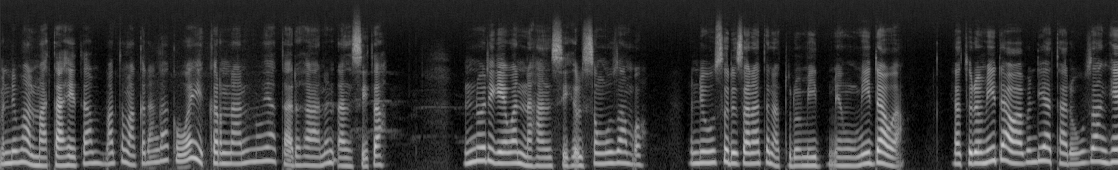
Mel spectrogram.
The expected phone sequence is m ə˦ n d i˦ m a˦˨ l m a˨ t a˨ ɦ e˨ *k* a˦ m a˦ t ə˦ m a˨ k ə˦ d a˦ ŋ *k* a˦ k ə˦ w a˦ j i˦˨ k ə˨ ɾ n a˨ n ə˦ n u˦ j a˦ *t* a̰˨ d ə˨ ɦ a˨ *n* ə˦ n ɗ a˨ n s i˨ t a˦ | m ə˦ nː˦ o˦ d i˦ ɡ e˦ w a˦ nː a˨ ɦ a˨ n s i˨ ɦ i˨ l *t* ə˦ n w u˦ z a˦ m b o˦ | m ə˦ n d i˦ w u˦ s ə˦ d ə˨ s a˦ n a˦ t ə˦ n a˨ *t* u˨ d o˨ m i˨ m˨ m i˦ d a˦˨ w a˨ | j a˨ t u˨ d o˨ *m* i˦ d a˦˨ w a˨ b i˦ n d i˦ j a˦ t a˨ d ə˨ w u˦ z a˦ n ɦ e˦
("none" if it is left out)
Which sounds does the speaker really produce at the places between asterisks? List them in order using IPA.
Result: t, ɡ, t, n, s, t, m

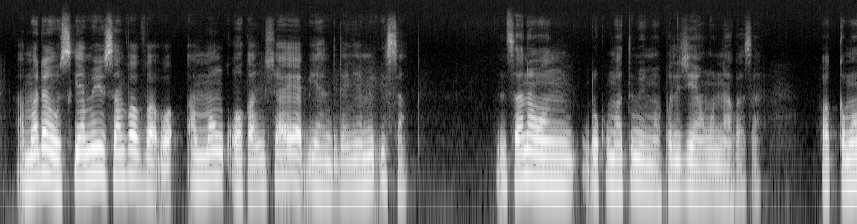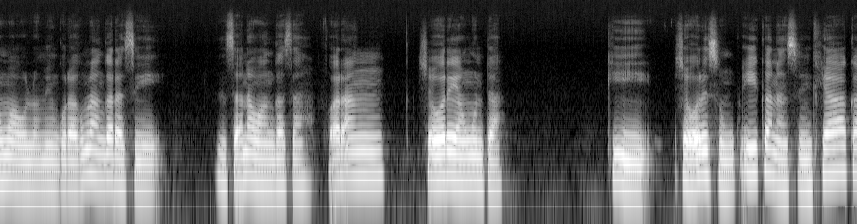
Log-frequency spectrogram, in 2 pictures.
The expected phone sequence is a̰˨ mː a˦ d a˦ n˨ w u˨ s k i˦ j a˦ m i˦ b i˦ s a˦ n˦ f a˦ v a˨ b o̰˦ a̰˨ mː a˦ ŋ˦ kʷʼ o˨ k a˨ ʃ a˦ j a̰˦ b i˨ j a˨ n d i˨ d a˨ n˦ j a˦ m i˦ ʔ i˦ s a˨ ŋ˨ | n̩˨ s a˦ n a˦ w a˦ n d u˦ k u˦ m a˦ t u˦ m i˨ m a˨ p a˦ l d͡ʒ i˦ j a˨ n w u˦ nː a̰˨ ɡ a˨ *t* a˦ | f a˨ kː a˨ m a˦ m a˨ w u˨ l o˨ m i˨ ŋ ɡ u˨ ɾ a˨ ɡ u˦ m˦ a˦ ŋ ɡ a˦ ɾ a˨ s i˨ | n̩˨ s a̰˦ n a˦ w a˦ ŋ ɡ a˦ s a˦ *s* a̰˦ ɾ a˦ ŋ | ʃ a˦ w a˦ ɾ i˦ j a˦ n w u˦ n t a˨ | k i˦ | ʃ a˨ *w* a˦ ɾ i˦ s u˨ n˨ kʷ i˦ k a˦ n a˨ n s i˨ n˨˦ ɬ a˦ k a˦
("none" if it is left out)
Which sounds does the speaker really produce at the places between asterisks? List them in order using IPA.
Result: s, f, w

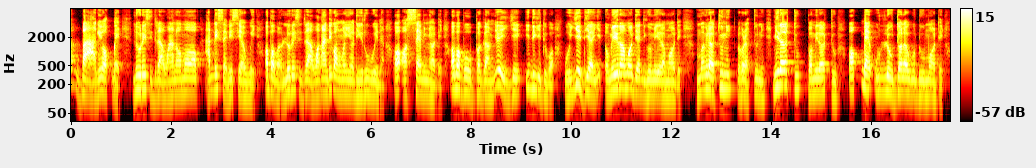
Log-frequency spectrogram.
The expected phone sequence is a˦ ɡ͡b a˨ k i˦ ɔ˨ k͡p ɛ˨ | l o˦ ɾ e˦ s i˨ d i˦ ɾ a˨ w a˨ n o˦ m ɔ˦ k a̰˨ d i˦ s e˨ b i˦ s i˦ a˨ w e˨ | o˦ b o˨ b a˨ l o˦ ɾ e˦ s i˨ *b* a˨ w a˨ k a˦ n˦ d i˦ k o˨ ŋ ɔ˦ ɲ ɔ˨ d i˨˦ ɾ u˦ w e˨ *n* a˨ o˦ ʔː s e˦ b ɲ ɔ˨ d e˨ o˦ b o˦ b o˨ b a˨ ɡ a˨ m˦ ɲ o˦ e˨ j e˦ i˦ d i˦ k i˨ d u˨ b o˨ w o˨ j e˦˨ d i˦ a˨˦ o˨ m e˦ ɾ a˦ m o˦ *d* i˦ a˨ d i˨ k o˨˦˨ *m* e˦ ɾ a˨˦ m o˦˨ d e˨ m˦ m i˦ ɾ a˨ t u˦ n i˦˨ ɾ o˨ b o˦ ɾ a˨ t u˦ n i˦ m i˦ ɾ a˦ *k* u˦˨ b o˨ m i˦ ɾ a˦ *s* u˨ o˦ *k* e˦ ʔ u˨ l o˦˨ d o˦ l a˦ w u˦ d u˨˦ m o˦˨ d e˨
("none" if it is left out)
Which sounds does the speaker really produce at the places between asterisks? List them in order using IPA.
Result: d, n, d, m, t, t, k͡p

